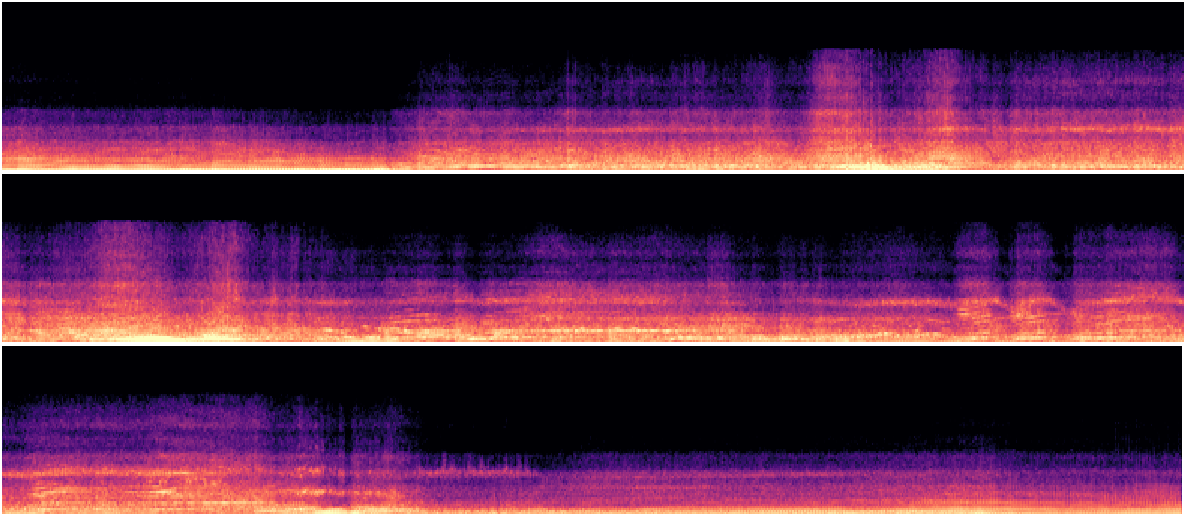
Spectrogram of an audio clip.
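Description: An engine roars and revs hard.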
